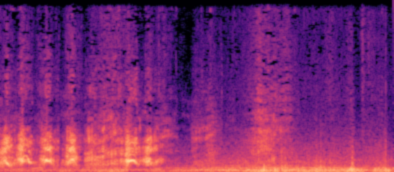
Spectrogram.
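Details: Deerhounds Art and Finn at play fight, a quick series of five or six rhythmic yappy barks, then low grumbling growls and scuffling noise.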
